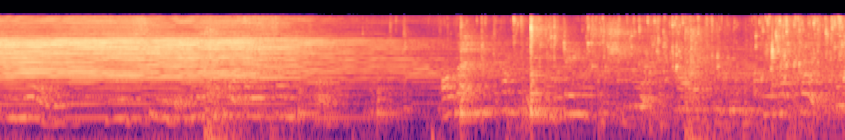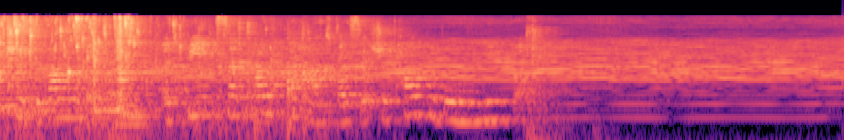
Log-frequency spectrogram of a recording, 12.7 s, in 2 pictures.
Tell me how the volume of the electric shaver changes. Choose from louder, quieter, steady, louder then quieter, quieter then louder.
quieter.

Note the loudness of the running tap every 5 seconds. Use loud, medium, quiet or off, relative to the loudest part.
loud, loud, off.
